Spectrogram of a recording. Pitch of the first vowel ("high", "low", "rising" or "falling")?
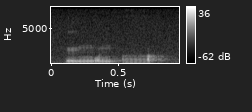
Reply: low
